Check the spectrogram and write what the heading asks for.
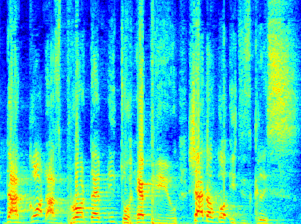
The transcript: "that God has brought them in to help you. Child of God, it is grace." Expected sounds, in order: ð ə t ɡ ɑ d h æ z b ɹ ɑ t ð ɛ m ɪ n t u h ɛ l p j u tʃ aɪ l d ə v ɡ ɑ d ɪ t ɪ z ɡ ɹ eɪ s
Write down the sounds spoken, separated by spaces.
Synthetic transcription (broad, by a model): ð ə t ɡ ɑ d h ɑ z b ɹ ɑ t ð ɛ m ɪ n t u h ɛ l p j u ʃ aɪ d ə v ɡ ɑ d ɪ t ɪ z ɡ ɹ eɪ s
